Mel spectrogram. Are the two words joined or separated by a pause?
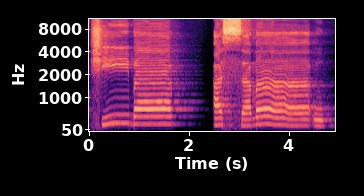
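paused. It stops after the first word, without the n. "Kalau kita berwaqaf"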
